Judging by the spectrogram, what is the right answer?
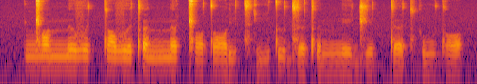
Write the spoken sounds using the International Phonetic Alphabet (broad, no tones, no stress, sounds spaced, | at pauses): ŋ͡ǁ ɒ nː ə v ə tː ɒ v ə tʼ ɐ nː ɐ ǁ ɔ t̪ ɔ ɾ i t͡sʼ i t̪ ɯ d͡z ə tʼ ə nː e d͡ʒ e tː ɜ t͡sʼ u d̪ ɔ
